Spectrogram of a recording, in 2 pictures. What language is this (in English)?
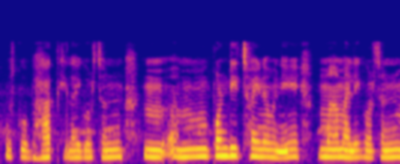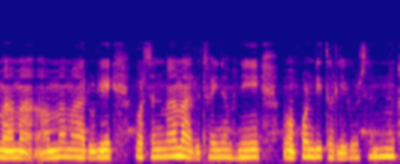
Nepali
